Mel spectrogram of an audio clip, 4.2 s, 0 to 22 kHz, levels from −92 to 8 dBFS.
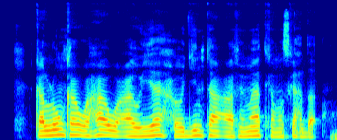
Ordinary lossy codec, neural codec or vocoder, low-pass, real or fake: MP3, 96 kbps; none; 19.8 kHz; real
